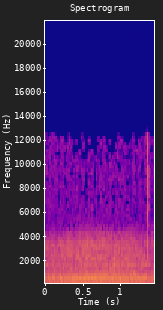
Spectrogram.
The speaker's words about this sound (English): There's a truck coming.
